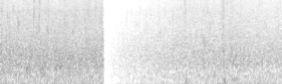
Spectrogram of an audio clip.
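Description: Utah raptor lapping water at a lake's edge in The Isle Evrima, a soft continuous watery trickle and splash that cuts out abruptly partway through, leaving quieter ambient water and faint drips.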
